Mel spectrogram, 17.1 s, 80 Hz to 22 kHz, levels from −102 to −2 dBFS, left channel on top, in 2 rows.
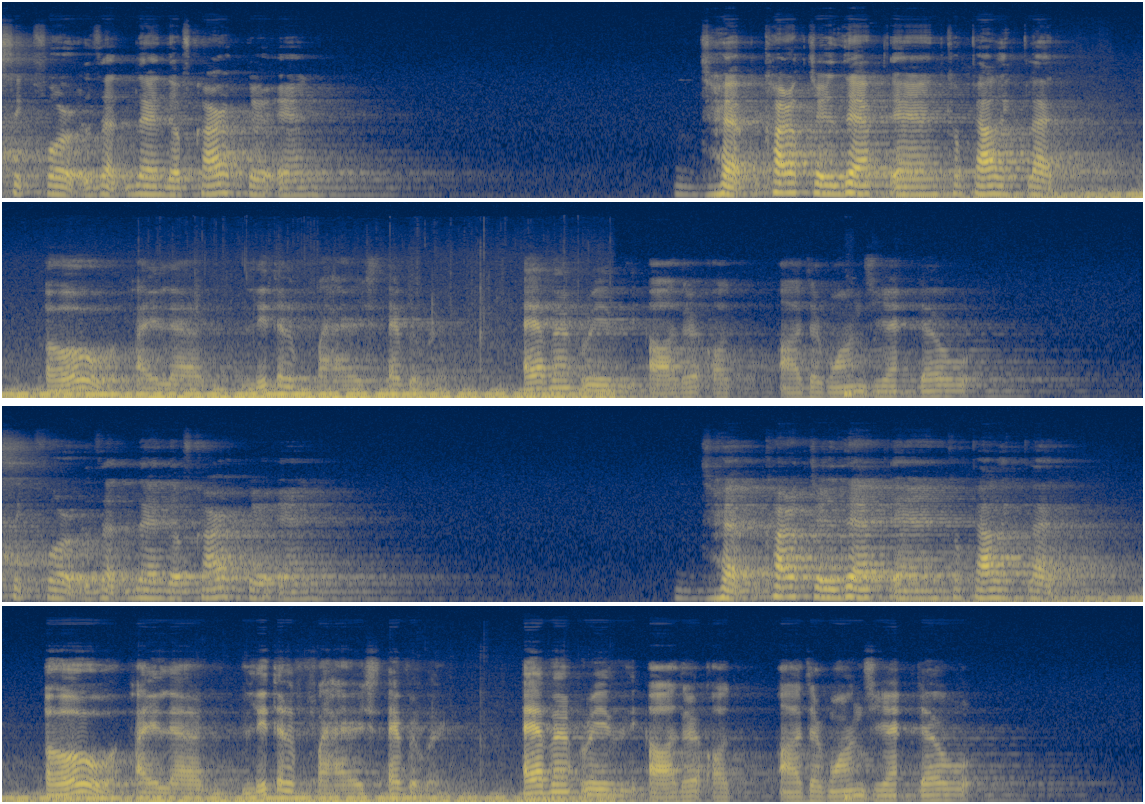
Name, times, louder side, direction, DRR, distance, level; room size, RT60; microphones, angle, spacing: voice 1, 0.0-2.4 5.1-7.9, left 3 dB, 75° left, 8 dB, 0.7 m, -26 dB
sound 1, 6.4-13.2, left 3 dB, 40° left, 0.4 m, -28 dB
voice 2, 8.9-11.9 12.5-14.0 14.4-15.8, right 5 dB, 55° right, 15 dB, 0.5 m, -29 dB
20.0 x 14.0 x 4.2 m, 2.2 s
head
